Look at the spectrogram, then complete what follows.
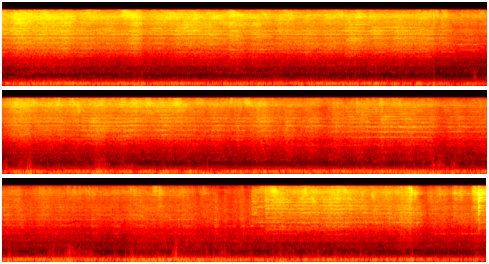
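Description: Freight cars of a mixed freight train rolling past at close range: a steady low rumble of wheels on rail, with steady high-pitched noise over it and a few faint knocks.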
